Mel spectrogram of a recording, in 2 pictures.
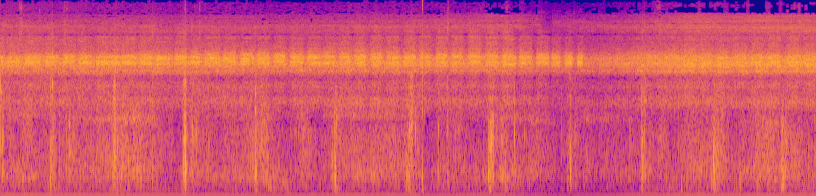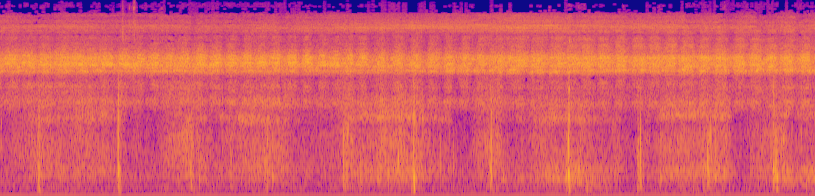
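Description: Cicadas buzzing in a steady high drone that falls away briefly about six seconds in and builds back up, with a hiker's footsteps crunching on a loose, stony path.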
